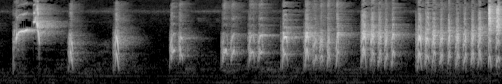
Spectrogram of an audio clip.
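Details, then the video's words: Long-tailed shrike song, full of varied mimicked phrases: upslurred whistles and harsh sweeping notes give way to dense, buzzy chattering bursts that grow faster and louder toward the end. "CENDET GACOR FULL ISIAN CEPAT DI RESPON PENTET LAIN"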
